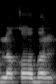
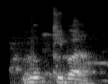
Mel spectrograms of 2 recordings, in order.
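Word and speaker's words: لُقِّبَ: Nah, berarti cara bacanya lukiba.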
